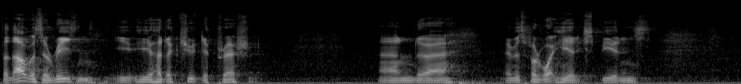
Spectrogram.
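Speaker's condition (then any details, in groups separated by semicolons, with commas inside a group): Cleft palate and cleft lip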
